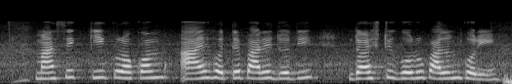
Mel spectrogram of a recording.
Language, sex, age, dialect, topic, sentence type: Bengali, female, 25-30, Rajbangshi, agriculture, question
